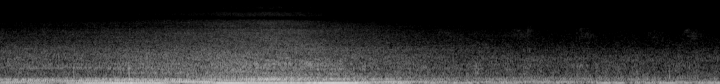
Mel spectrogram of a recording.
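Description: A motor vehicle passing close by: a low engine hum and tyre noise swell to a peak about three seconds in, then fade away.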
